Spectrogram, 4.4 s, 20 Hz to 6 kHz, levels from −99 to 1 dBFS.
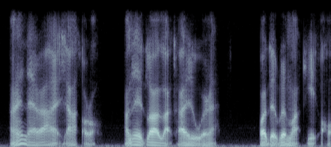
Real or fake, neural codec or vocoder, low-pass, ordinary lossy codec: fake; autoencoder, 22.05 kHz, a latent of 192 numbers a frame, VITS, trained on many speakers; 5.4 kHz; none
